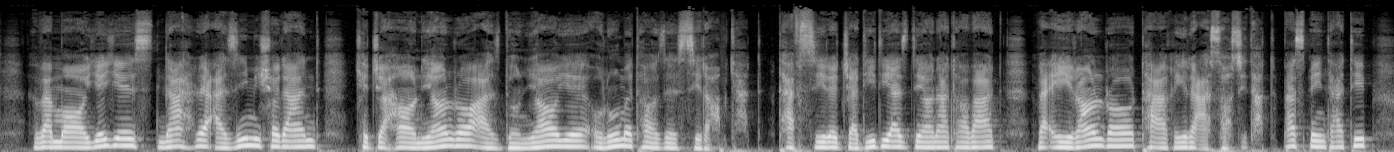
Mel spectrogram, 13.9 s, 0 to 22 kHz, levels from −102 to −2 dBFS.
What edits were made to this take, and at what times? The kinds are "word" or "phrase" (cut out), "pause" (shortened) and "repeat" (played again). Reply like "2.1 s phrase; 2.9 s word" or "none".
7.7 s pause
